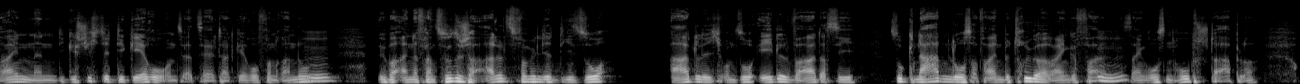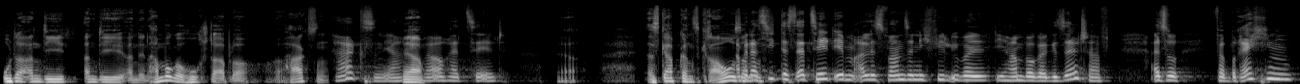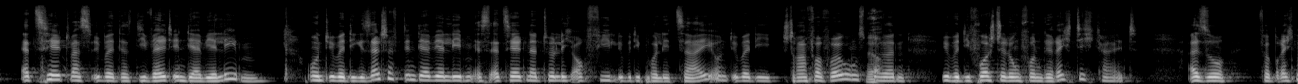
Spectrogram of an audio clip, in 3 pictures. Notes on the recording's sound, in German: Liveaufzeichnung von der Langen Nacht der ZEIT (Teil 2).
